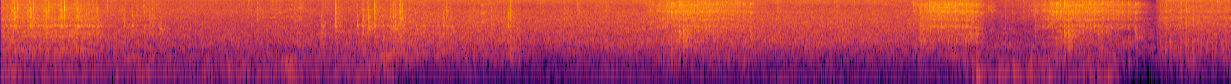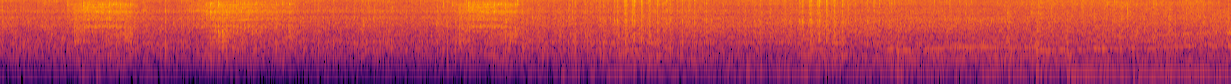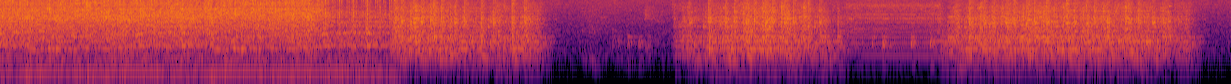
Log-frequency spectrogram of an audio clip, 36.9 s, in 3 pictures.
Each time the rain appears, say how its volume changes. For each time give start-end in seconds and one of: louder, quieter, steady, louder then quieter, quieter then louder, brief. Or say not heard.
0.0-28.0 steady.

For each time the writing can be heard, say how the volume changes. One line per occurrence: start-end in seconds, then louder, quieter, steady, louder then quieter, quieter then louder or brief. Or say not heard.
not heard.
